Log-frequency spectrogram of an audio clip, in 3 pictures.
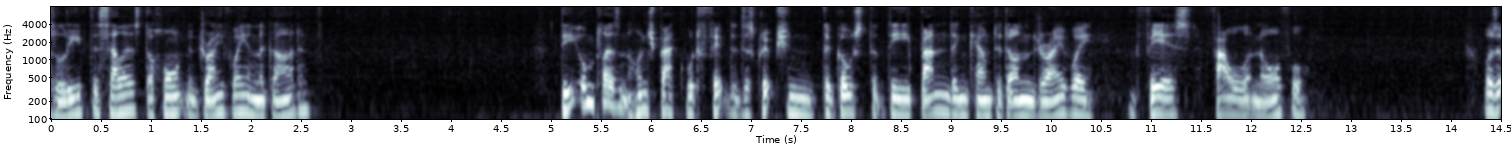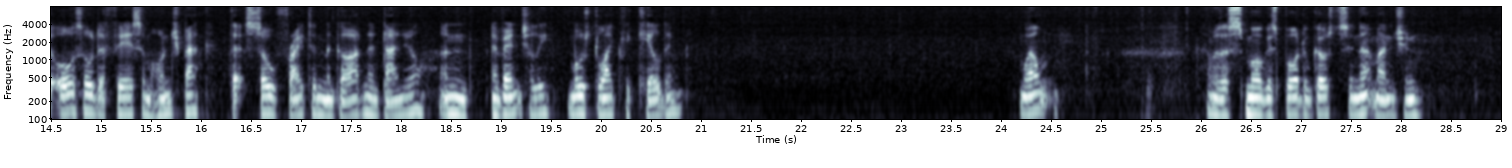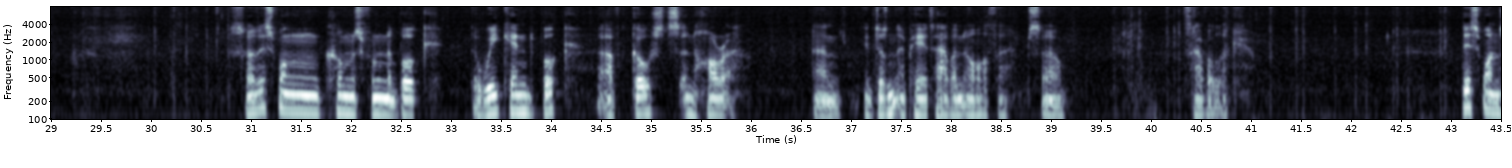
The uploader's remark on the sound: Chilled readings of scary stories with a gentle rain sound in the background.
